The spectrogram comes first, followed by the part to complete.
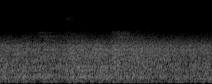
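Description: Steady, even background noise, with faint strokes of a marker being drawn along a whiteboard.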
